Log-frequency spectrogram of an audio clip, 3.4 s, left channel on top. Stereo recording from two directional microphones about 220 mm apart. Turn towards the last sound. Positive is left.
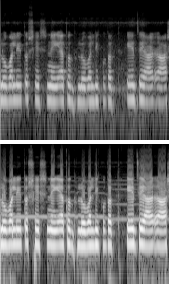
turn(degrees=-40)  # may be behind; listen again after turning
